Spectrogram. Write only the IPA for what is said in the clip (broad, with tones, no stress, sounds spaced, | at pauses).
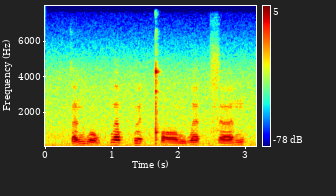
k ɐ˨˧ ŋ w o˨˩ w kʷ ɐ˥ p̚ f ɵ˧ t̚ kʰ ɔː˨˩ ŋ w ɐ˧ t̚ t͡s ɐ˨˥ n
